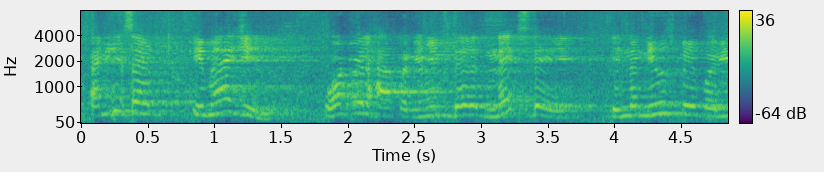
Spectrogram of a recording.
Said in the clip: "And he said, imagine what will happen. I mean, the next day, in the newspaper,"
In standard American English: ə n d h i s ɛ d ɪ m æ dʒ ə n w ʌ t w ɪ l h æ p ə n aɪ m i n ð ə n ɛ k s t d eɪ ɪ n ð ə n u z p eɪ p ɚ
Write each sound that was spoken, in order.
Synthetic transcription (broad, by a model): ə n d h i s ɛ d ɪ m æ dʒ ə n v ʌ t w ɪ l h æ p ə n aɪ m i n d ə n ɛ k s t d eɪ ɪ n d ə n u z p eɪ p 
